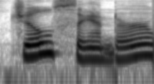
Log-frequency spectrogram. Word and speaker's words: Jill Sander: It's Jill Sander, which is a designer. Jill is spelled J-I-L.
